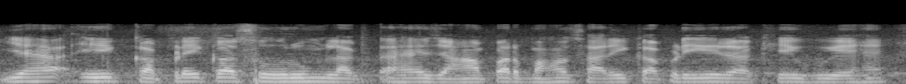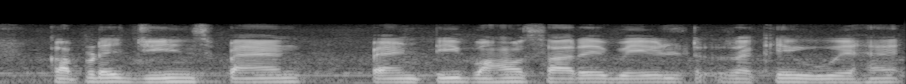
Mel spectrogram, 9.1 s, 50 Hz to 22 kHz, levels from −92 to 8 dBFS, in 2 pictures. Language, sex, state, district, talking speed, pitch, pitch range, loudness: Hindi, male, Chhattisgarh, Raipur, 165 wpm, 130 Hz, 125-140 Hz, -17 LUFS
